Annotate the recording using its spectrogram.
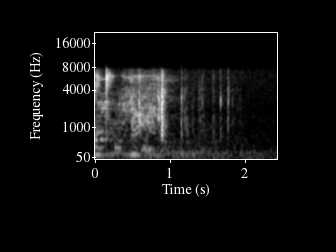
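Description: Computer keyboard typing: a quick run of keystrokes, one sharper and louder a little under a second in, thinning to scattered key clicks.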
